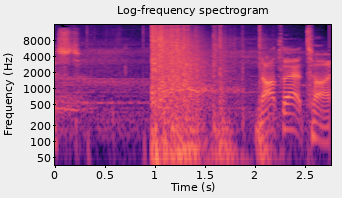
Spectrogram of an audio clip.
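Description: A shotgun fires with a loud, sudden blast.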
